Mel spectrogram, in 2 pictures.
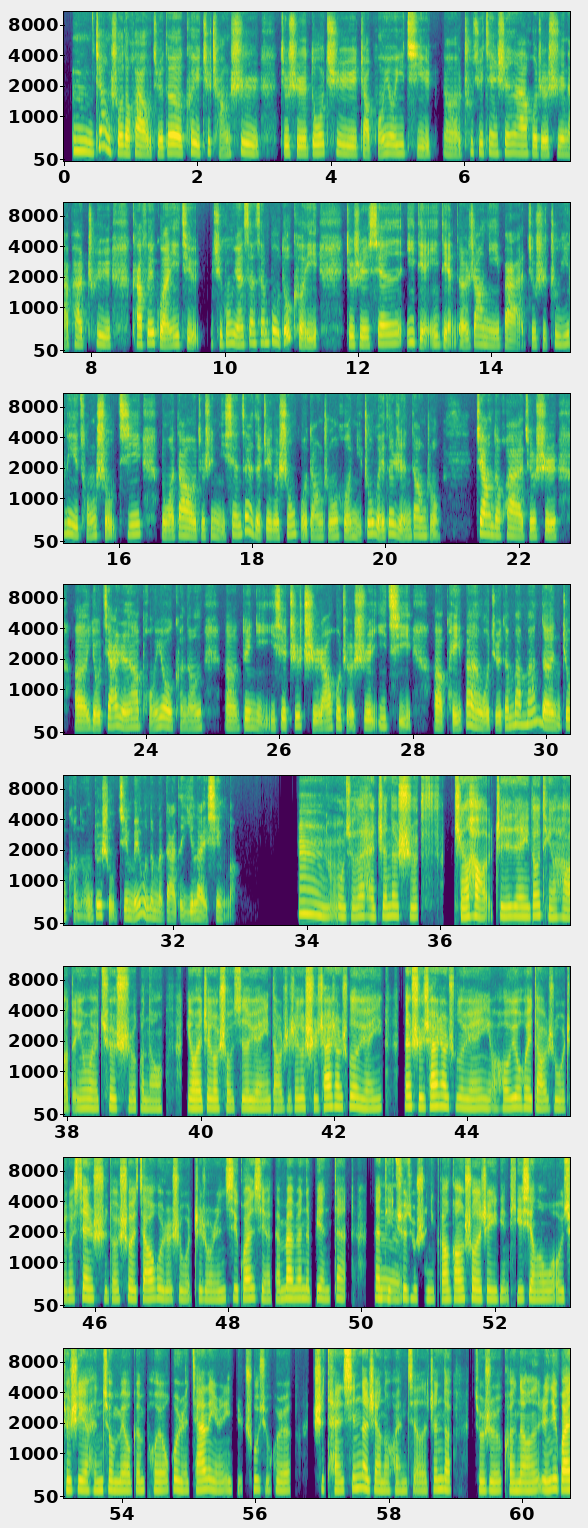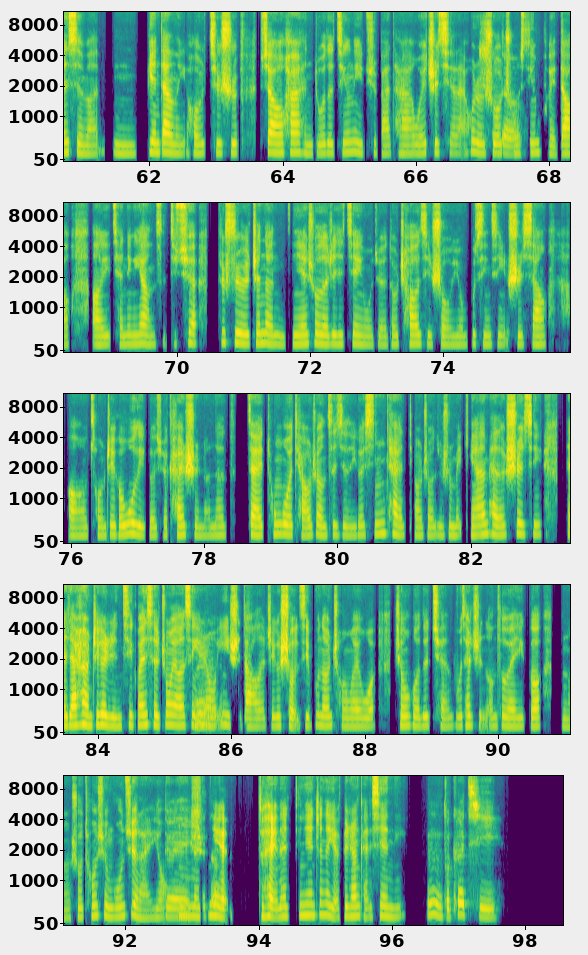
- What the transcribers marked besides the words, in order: teeth sucking; laughing while speaking: "对"
- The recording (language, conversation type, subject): Chinese, advice, 晚上玩手机会怎样影响你的睡前习惯？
